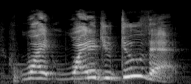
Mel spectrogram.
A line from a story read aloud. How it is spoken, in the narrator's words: He shouted as he scrambled to his feet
